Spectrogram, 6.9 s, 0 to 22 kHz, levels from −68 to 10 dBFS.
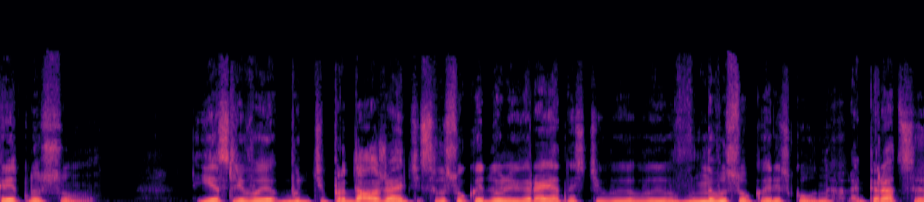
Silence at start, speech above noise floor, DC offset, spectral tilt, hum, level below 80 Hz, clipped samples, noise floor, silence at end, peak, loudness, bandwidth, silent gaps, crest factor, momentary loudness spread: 0 s; 37 dB; under 0.1%; -6 dB/octave; none; -42 dBFS; under 0.1%; -55 dBFS; 0 s; -2 dBFS; -18 LUFS; 16.5 kHz; none; 16 dB; 7 LU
